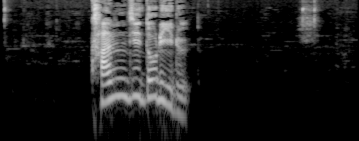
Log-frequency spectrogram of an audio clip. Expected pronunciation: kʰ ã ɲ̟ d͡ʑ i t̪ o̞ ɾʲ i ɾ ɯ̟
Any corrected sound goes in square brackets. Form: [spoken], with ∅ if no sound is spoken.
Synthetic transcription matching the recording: kʰ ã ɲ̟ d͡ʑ i [d̪] o̞ ɾʲ i ɾ ɯ̟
